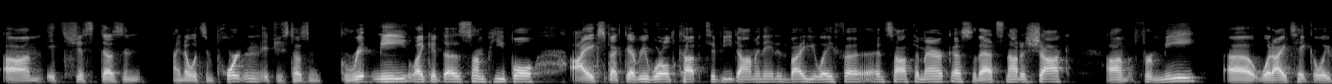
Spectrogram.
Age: 30-49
